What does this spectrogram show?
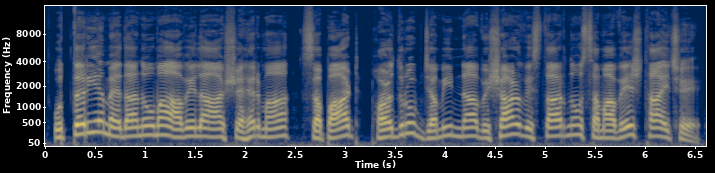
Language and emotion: Gujarati, neutral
